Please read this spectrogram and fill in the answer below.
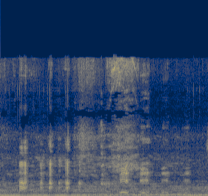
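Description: Steady engine and road drone heard from inside the cabin of a moving vehicle, with brief snatches of voice over it.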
